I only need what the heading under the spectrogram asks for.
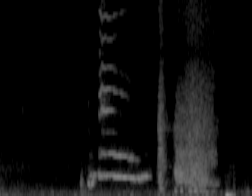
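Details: A kitten in a foster litter with its mother, indoors during a morning box check, gives a single clear rising-then-level tonal meow lasting about half a second, followed by rustling and handling noises.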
